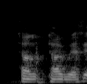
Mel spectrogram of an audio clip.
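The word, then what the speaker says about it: Tattaglia: The G is silent. – Tagalias.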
